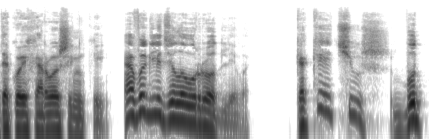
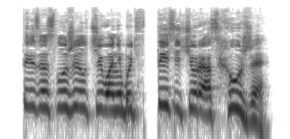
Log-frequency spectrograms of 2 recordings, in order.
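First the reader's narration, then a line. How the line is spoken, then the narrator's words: Shouting. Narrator (Russian): закричала Мишель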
